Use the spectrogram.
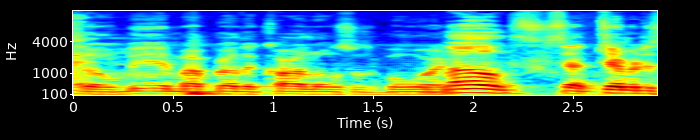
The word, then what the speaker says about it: Carl: You know, everybody be like, hey, Carlos. Hey, Carlos. I'm like, wait a minute, my name Carl. My name come first. Right. You know, but them two syllables, Carlos, they would always say.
